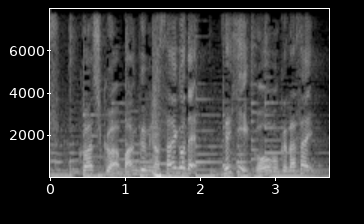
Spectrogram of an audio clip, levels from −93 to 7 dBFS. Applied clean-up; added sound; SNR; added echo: none; Thump, thud; 6 dB; none.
